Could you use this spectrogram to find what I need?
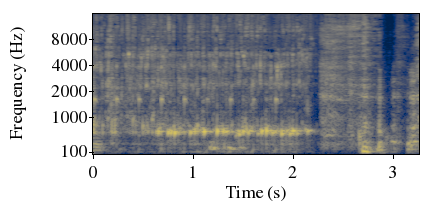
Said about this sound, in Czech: A já bych vám možná, jestli souhlasíte, nalil skleničku dobrého eh, rizlinku.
